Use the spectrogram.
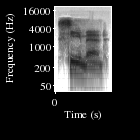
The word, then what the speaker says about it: cement: In some southern varieties, at the very least, you used to get cement, police, Detroit, where the stress was on the first syllable.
